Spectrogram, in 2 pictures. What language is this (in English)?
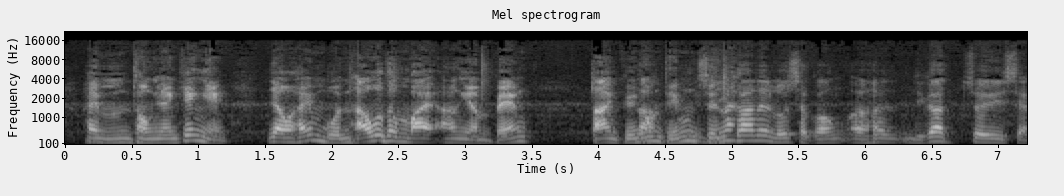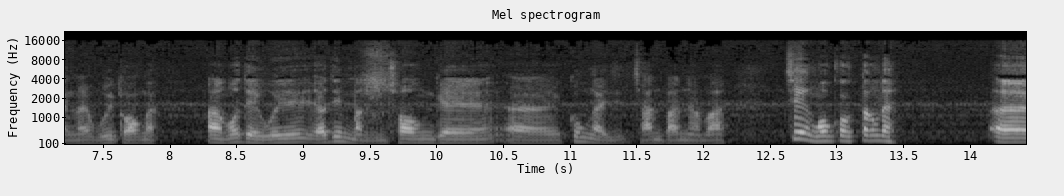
Chinese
